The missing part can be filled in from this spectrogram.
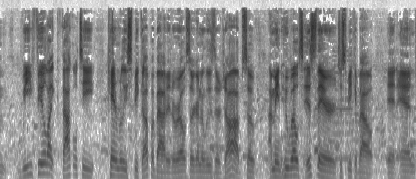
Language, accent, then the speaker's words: English; Auburn, Alabama, United States; I'm actually from Auburn. This is my hometown.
